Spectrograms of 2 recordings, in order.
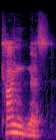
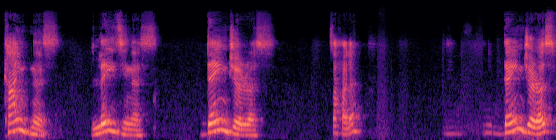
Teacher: the stress is on the first syllables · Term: syllable stress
